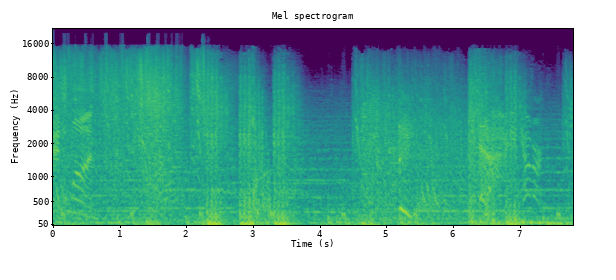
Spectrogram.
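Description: Gunfire in the video game Mass Effect 2, bursts of weapon fire and crashing impacts in quick clusters, loud and under overlapping shouted voices.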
